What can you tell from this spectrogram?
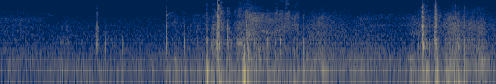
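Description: Handling noise of a phone held close to the body while the person shifts in bed: sharp clicks and rustling of sheets and pillow in two clusters, one around the middle and one near the end, over a faint steady low hum.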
